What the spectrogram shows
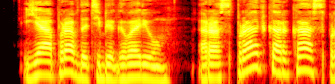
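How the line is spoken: Fatherly tone. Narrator (Russian): продолжал Капустин отеческим тоном

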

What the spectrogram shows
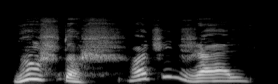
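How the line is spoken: Sad. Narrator (Russian): произнес печально

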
